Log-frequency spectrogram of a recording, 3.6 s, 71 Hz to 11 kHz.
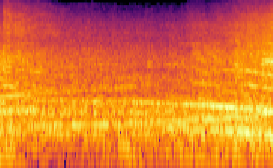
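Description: Racing motorcycles at the Macau Motorcycle Grand Prix, 2022, howl steadily past on the street circuit during lap 3 of 8, a loud, continuous engine roar that swells slightly toward the end.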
